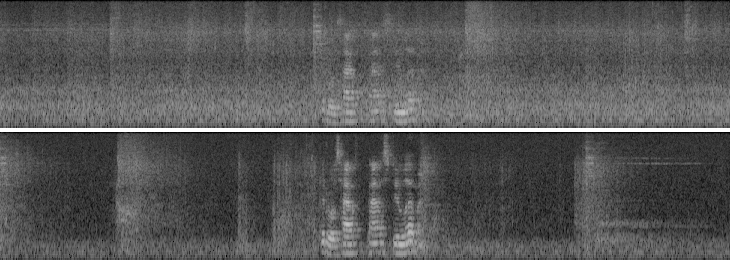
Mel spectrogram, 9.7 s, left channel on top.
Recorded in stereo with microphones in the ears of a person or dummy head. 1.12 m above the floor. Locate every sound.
4.3 s a man speaking: 70° right (ahead or behind), 2.0 m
